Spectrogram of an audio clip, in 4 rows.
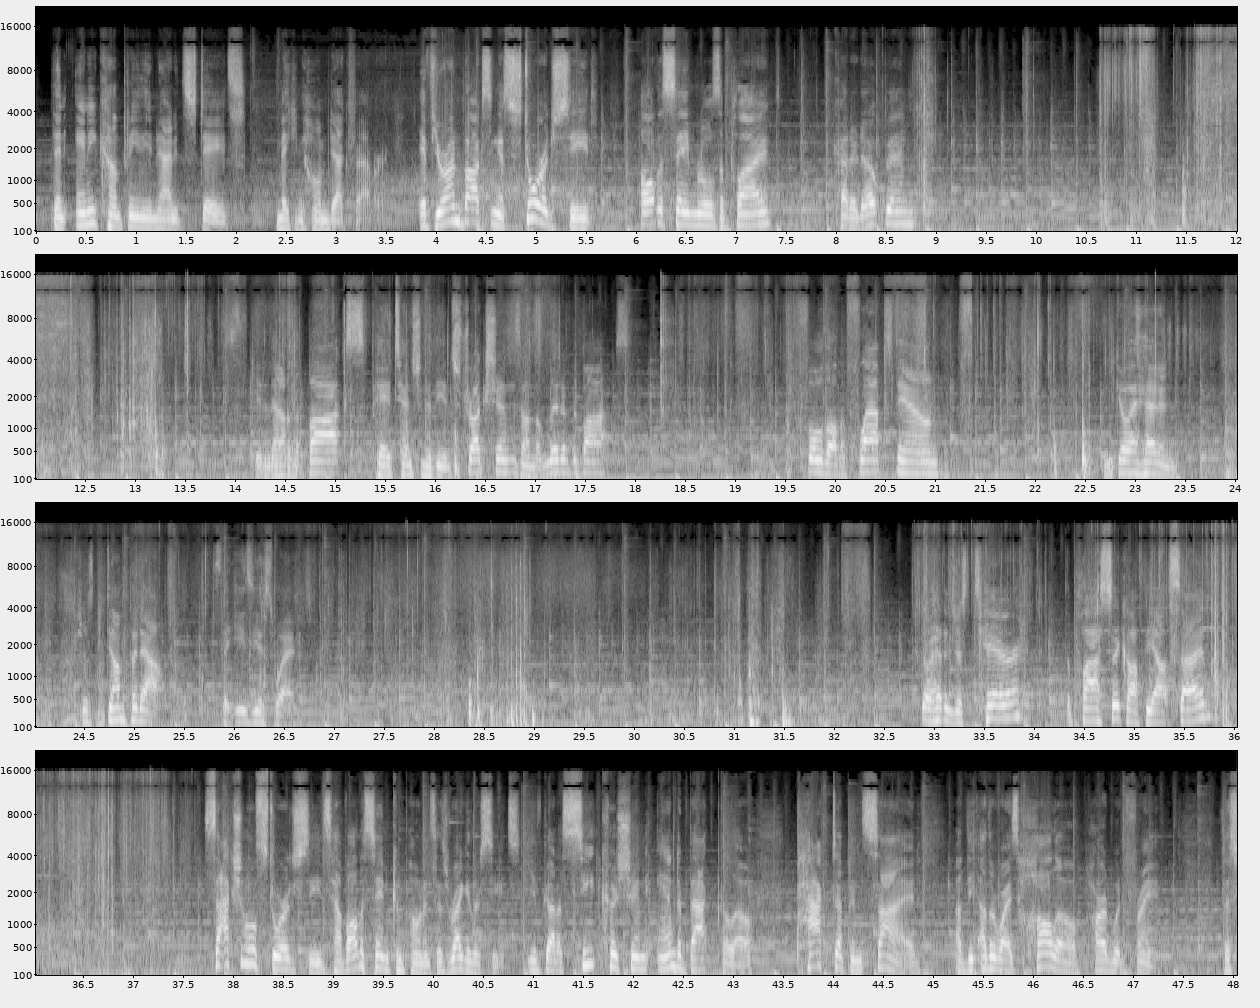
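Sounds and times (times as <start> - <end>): background music with beat: 3.8 - 48.0.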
